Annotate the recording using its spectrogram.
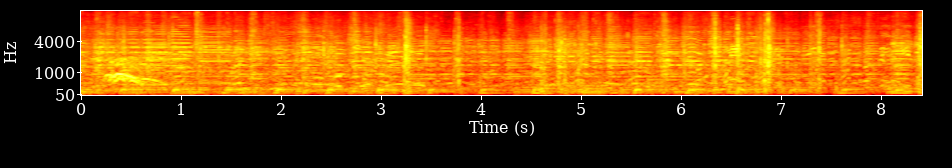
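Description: Live folk dance music from a violin and a small strummed guitar, playing a repeating tune, with voices in the background.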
